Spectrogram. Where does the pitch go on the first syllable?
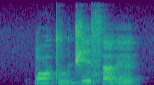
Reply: high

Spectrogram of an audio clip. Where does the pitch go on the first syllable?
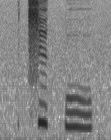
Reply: falling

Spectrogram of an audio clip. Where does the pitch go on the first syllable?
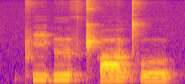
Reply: low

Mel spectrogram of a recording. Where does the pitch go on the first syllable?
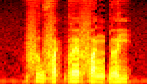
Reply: low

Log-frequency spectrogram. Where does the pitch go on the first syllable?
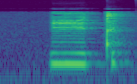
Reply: low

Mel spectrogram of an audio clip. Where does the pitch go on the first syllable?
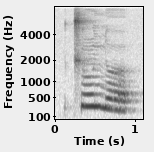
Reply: high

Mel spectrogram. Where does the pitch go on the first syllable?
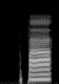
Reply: high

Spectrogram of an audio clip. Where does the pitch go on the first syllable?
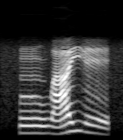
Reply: low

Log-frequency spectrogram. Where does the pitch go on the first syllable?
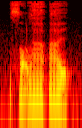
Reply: falling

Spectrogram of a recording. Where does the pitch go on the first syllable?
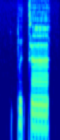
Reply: low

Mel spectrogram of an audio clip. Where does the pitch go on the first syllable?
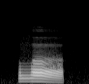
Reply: falling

